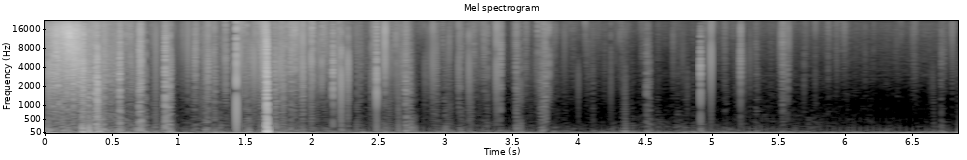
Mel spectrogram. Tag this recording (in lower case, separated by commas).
crackle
